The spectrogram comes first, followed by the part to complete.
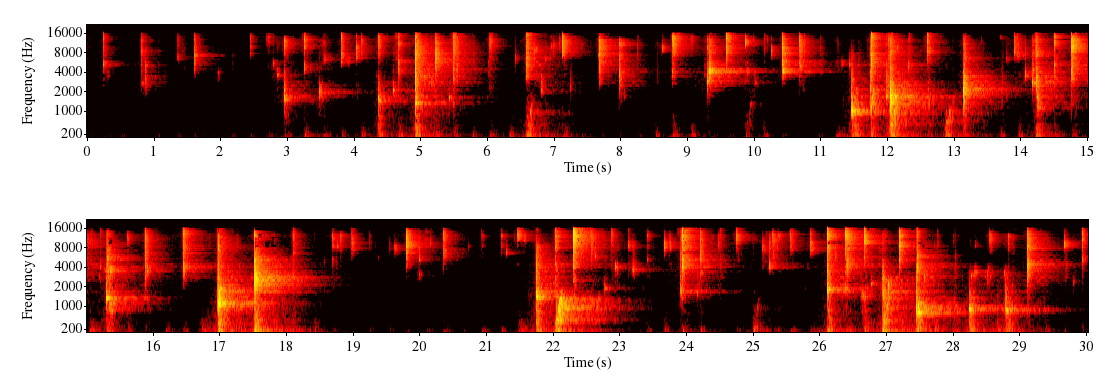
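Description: Water drops dripping into a pool inside a cave, each a sharp plink with a short echoing ring, some with a brief pitch. They fall irregularly, sometimes singly and sometimes in quick clusters of several a second.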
